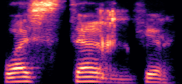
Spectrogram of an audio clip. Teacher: kalau baca ke huruf gho mati, dia tidak boleh qalqala memantul, tapi dia juga tidak boleh tipis karena dia sifatnya tebal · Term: tafkhim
